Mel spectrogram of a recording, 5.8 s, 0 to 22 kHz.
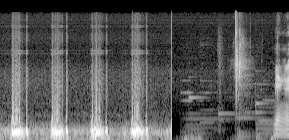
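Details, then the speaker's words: Regular heartbeat near 75 a minute with a harsh, crescendo-decrescendo mid-systolic murmur that often obscures S1 but leaves S2 audible; aortic stenosis murmur. "caso lo que hemos oído es un soplo característico de una estenosis aórtica un soplo sistólico la estenosis aórtica lo que se produce es un soplo mesosistólico que frecuentemente oculta el s1 pero no al s2"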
